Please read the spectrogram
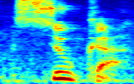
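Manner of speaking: Sokka softly as "SOO-kuh"; film's mispronunciation. Shown as a demonstration. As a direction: quote the wrong Sokka with a long "oo". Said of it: "They pronounce her name as".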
